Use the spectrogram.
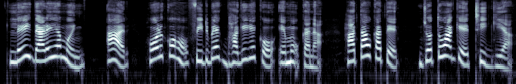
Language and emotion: Santali, neutral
